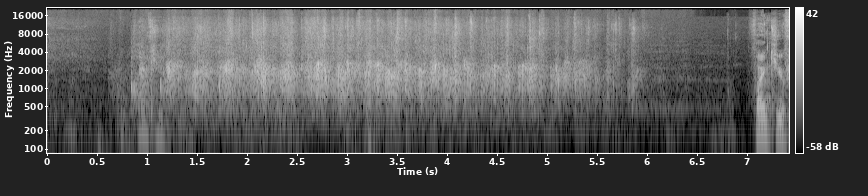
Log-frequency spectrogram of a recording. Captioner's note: applause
